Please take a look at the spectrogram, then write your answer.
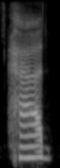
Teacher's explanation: so your tongue goes up for the D, hadn't, and make the n noise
